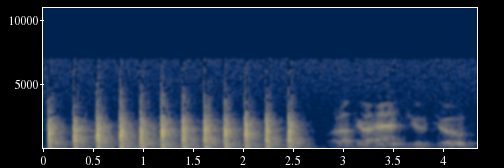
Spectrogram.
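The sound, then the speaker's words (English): A rapid, steady series of about ten loud knocks on a wooden door over a couple of seconds, followed by a man's voice speaking. “Nobody answers, Hoppy. You figure this is the right place? Yeah. Wade Benson's name is on the gate. Knock again.”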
